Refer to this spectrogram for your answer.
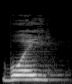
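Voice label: "buey", Spanish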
